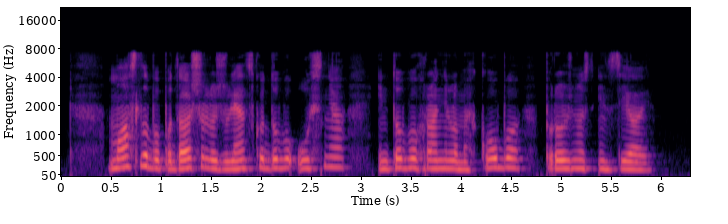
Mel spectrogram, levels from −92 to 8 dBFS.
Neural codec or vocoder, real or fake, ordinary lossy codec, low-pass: none; real; none; 7.2 kHz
